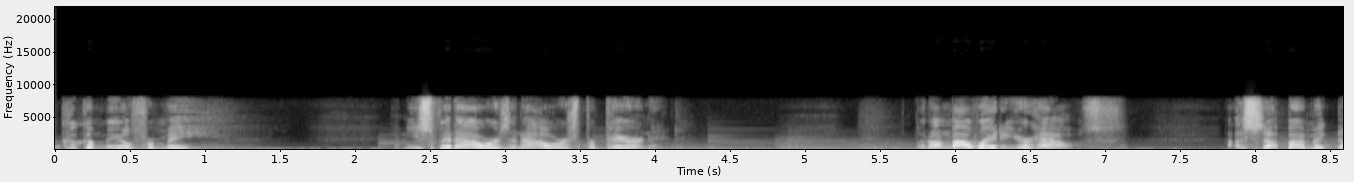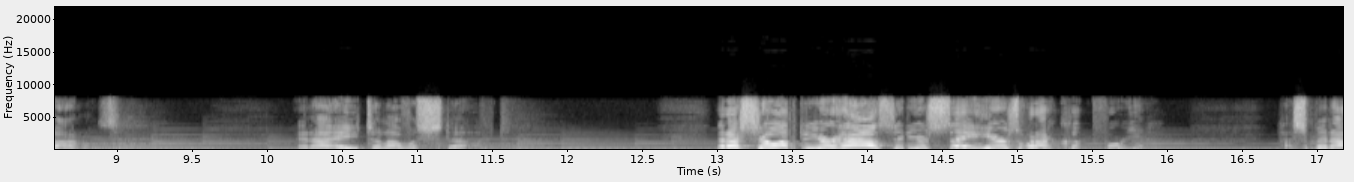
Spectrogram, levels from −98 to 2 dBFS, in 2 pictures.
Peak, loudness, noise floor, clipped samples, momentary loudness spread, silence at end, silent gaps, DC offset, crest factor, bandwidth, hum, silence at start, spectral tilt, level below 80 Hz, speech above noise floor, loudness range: 0 dBFS; -16 LUFS; -46 dBFS; under 0.1%; 21 LU; 0 s; none; under 0.1%; 18 dB; 8.6 kHz; none; 0 s; -2.5 dB/octave; -46 dBFS; 30 dB; 10 LU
